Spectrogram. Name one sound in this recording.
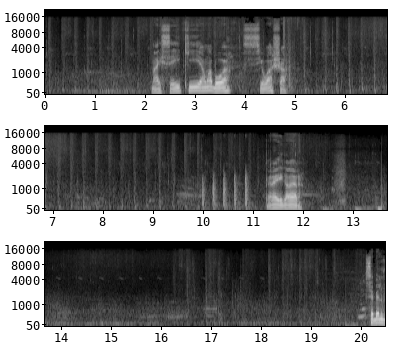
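Footsteps rustle quickly through tall grass.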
